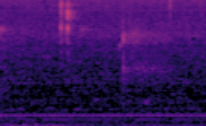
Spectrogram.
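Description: Near silence with a steady low hum, and a faint computer mouse click about half a second in.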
